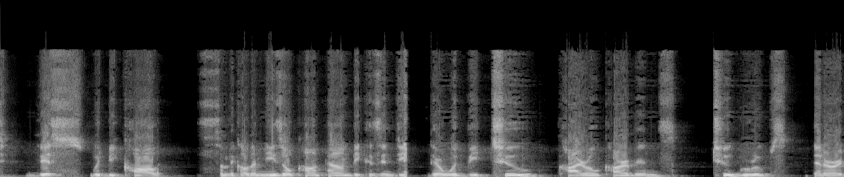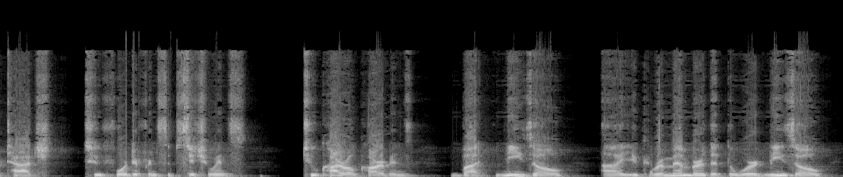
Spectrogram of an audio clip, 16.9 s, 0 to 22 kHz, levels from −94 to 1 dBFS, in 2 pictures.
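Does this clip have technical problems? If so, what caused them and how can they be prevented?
Yes. Damaged data in a compressed stream causes three short glitches, from 1.54 to 1.58 s, 4.03 to 4.06 s, and 14.93 to 14.96 s. Each lasts about 30 ms and is heard as a brief chirp or blip. Bytes in the encoded stream were lost, zeroed or overwritten. The decoder misreads those frames, loses sync, and hunts for the next valid frame header. Check transfers and storage with checksums, and carry metadata outside the audio frames.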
